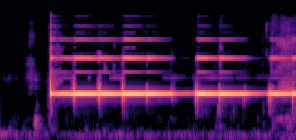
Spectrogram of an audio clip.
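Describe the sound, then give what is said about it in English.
An Apple iPhone pings to be found after being triggered from an Apple Watch. A brief quiet gives way to a long run of rapid, bright, high-pitched pings, loud and steady, with no other sounds. “That is the sound of my mom looking for her phone. A few years ago, I bought her an Apple Watch. This is the primary function of my mom's Apple Watch.”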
